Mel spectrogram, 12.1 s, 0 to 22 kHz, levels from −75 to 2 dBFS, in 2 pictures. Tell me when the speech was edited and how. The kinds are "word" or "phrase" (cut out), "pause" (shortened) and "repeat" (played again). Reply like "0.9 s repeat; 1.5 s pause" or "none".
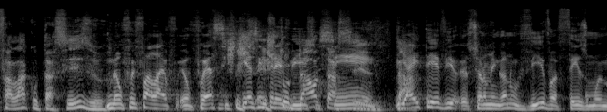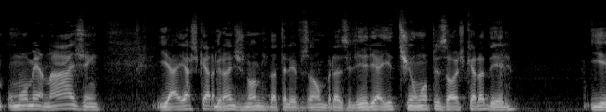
5.9 s word; 8.2 s word; 8.7 s word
